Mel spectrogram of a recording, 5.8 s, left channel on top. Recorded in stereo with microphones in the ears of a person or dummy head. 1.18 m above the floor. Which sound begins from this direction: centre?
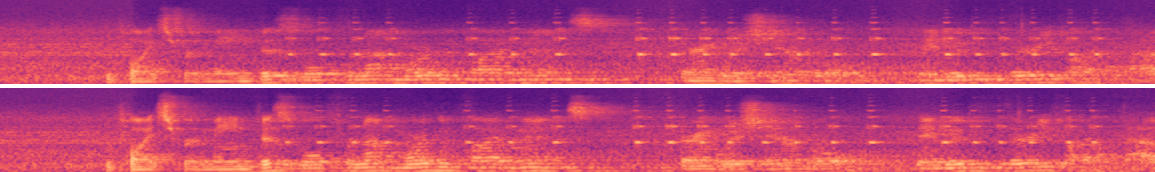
A man speaking, at 0.5 s.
